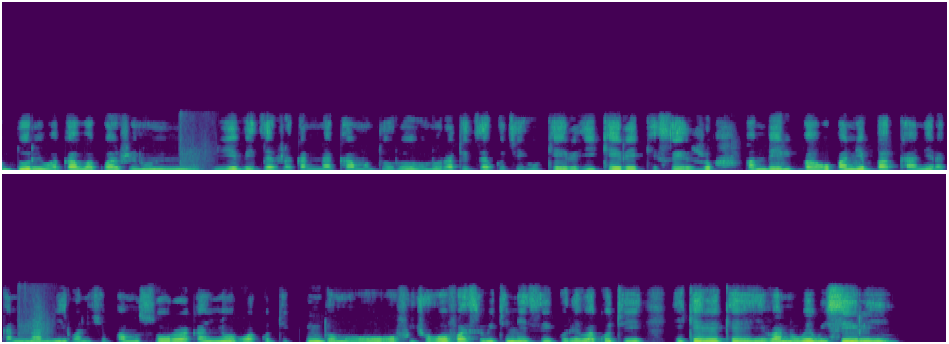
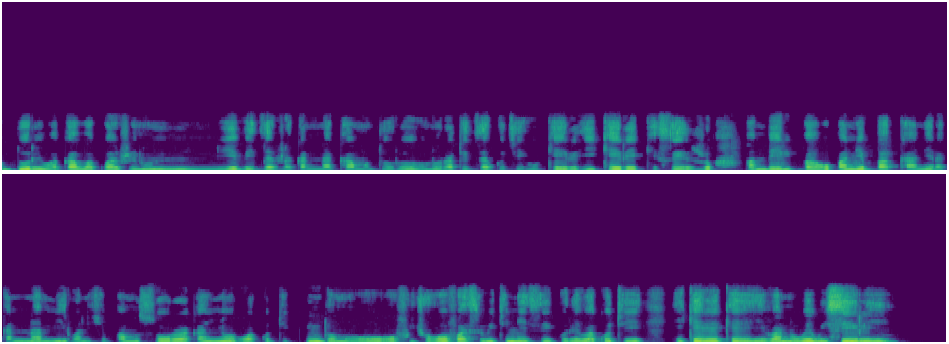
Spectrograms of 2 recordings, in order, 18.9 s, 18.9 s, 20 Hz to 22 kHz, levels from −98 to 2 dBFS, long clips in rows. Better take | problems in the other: second | noise reduction (neural mask model RNNoise)

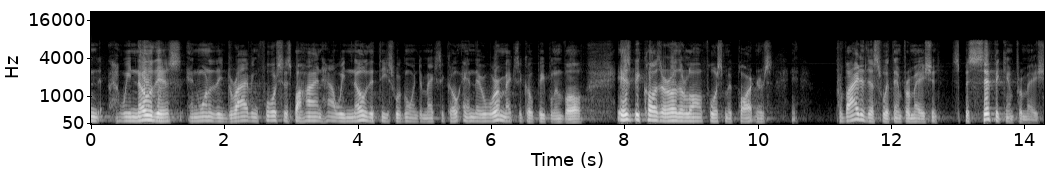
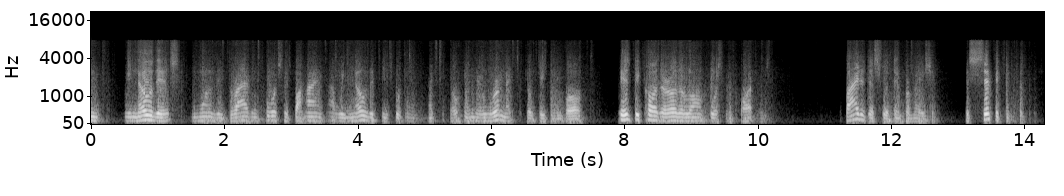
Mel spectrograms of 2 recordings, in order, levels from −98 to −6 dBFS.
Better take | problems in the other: first | noise reduction (neural mask model RNNoise)

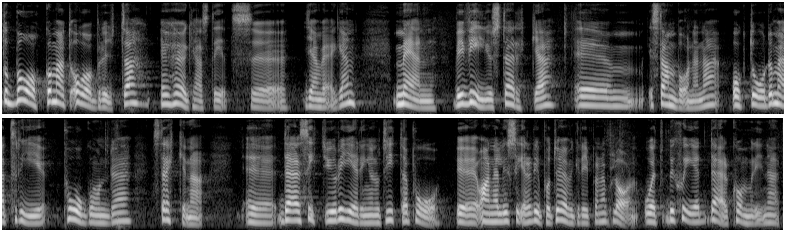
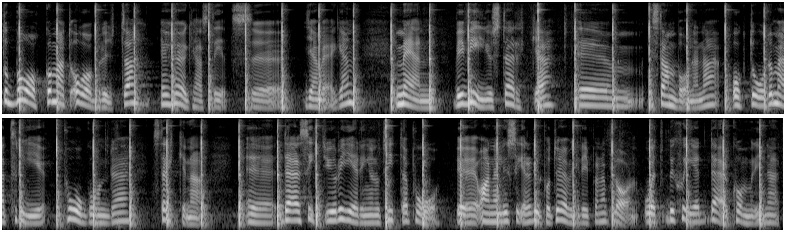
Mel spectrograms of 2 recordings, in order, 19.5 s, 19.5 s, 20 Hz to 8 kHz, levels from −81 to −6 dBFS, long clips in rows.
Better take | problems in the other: first | background sound (Hammer); 2 dB below the speech

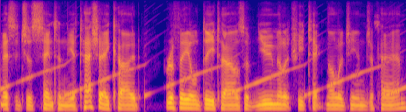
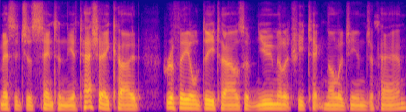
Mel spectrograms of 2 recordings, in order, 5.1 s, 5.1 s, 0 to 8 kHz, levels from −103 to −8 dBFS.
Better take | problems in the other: second | noise reduction (neural mask model RNNoise)

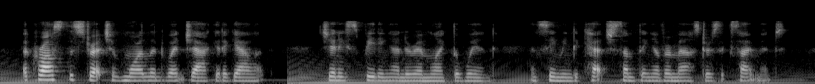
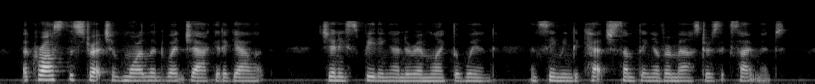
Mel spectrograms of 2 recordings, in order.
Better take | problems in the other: second | background sound (Keyboard (musical)); 16 dB below the speech

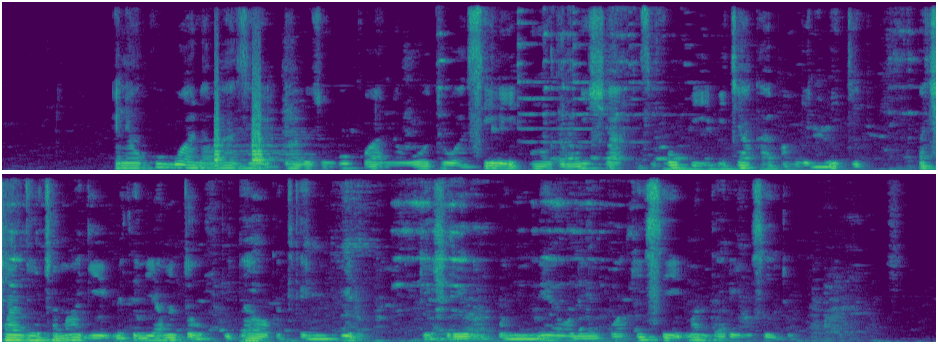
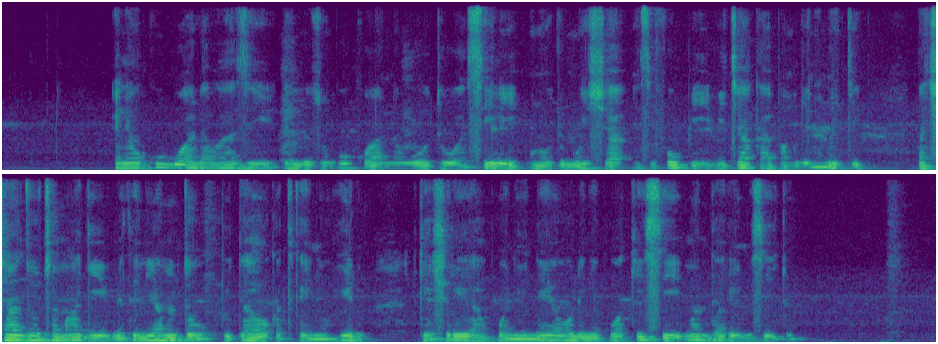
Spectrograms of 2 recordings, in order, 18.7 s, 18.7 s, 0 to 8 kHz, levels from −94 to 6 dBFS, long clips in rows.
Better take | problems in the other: second | noise reduction (classical method log-MMSE)

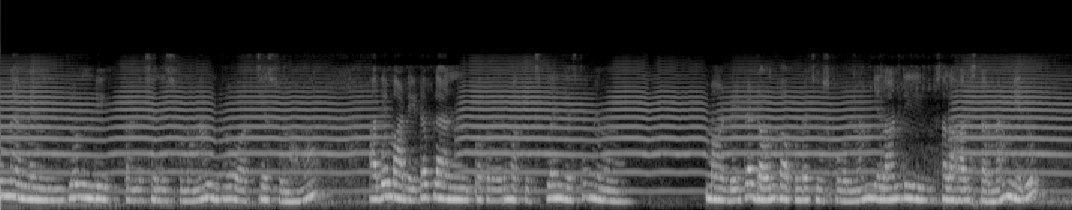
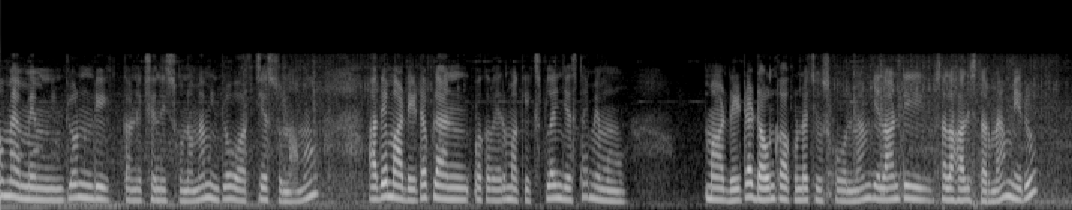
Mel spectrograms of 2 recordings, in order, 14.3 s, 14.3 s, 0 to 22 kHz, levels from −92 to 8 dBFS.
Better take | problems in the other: second | background sound (Trumpet); 12 dB below the speech // room echo; dies away in 0.5 s

